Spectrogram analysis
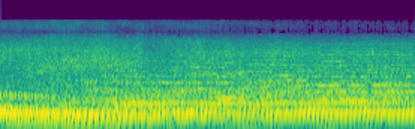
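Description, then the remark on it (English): A steady, loud engine drone from an airplane in flight, with a deep propeller hum and broad roar holding constant throughout, no voices. “She casts a sidelong glance at him as she pilots the plane.”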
